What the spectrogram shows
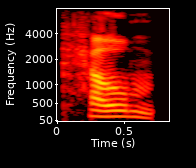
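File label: "pelm", Proto-Indo-European; eastern origins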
